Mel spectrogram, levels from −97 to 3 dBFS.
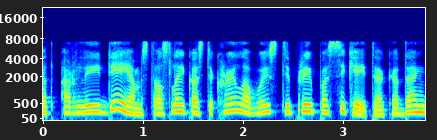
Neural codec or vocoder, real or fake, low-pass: codec, 16 kHz, 1 kbps, X-Codec, WavLM features, trained on Multilingual LibriSpeech; fake; 7.2 kHz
